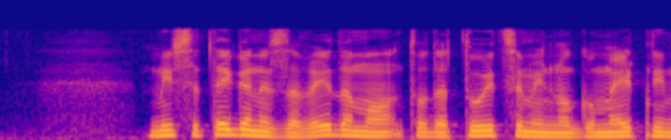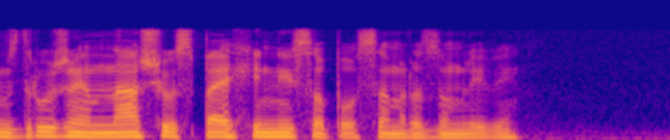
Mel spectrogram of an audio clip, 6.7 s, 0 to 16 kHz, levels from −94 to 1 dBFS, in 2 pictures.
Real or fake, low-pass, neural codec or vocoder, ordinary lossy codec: real; 7.2 kHz; none; none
